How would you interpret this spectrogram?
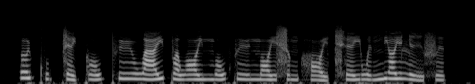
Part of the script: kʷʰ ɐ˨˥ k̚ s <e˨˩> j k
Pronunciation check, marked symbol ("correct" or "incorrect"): correct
